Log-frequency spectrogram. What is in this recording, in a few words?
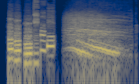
glitch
